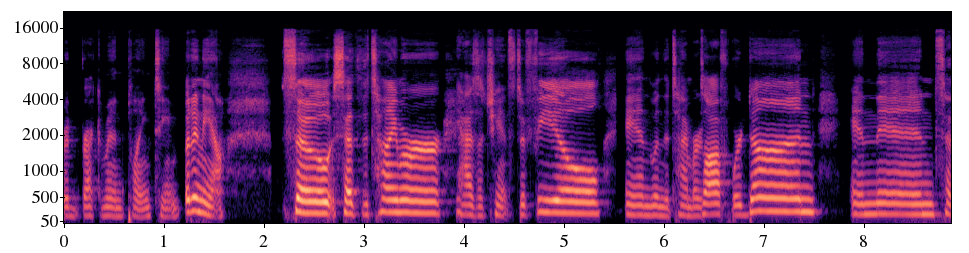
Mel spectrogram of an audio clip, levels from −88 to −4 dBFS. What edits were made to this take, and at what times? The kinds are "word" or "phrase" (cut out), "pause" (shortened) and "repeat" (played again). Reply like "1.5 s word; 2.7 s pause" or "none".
2.0 s pause; 3.9 s word; 5.5 s pause; 6.4 s word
